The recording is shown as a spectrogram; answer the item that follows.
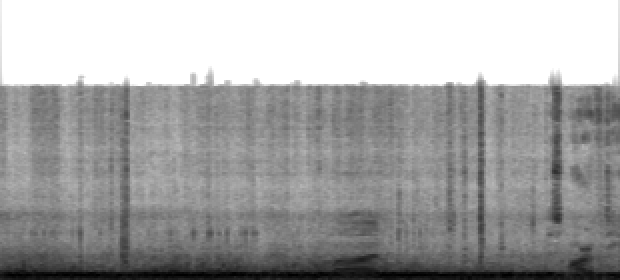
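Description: Tornado wind and rain blasting a car, heard from inside the cabin: a loud steady rush with scattered sharp ticks of debris striking the car. A brief voice cries out about halfway through.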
